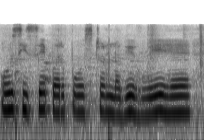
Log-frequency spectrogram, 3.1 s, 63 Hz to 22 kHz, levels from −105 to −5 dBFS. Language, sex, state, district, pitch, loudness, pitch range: Hindi, female, Uttar Pradesh, Shamli, 200 Hz, -15 LUFS, 195-215 Hz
